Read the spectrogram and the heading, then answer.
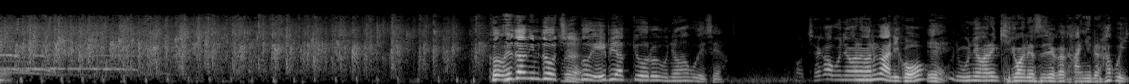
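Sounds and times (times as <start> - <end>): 
audience applause: 0.0 - 5.1
speech: 4.9 - 7.4, 8.1 - 11.2.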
